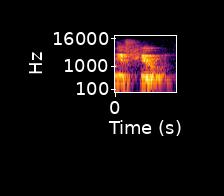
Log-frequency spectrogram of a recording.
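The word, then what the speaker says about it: nephew: kız yiyen nasıl ezberleyeceksin erkek yen nefw diye okunuyor kız yen diye okunuyor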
